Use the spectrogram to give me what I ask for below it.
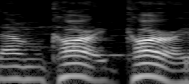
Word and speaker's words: Kyra: Kyra, is that Kira, yeah, Kira? Kira. Excuse me, Kira. My God. No, it's spelled Kyra, but it's Yeah, all good. it's Kira.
